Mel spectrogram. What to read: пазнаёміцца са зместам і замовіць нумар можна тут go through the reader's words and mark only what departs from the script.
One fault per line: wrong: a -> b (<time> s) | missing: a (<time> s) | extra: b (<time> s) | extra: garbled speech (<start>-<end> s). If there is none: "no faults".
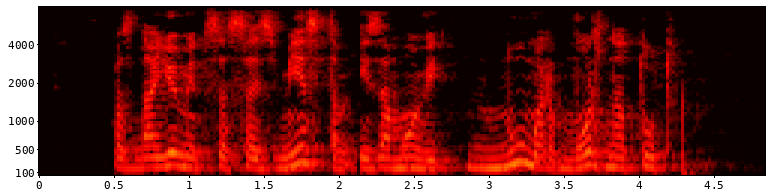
no faults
